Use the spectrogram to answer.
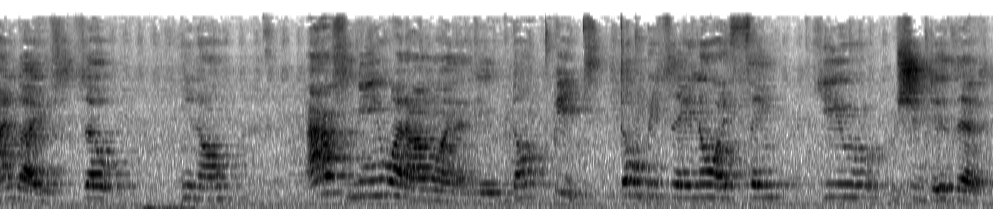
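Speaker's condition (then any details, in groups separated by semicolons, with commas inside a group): Cerebral palsy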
